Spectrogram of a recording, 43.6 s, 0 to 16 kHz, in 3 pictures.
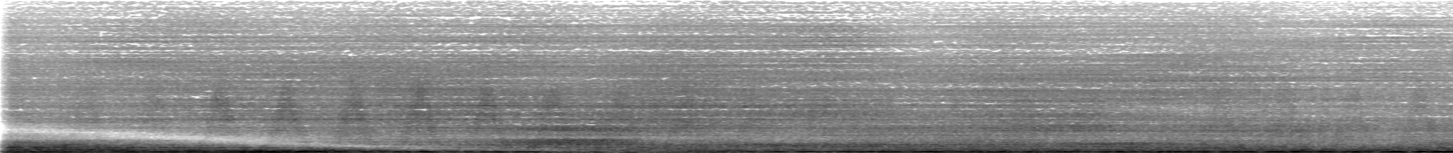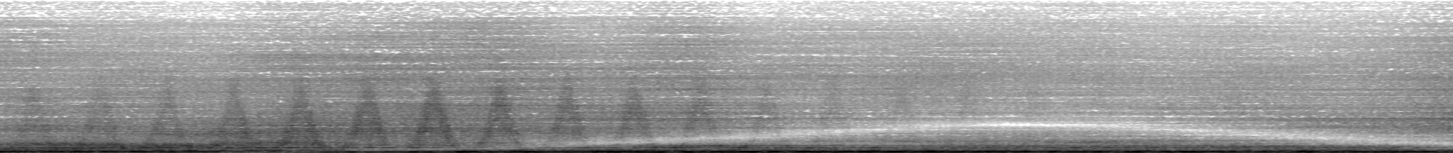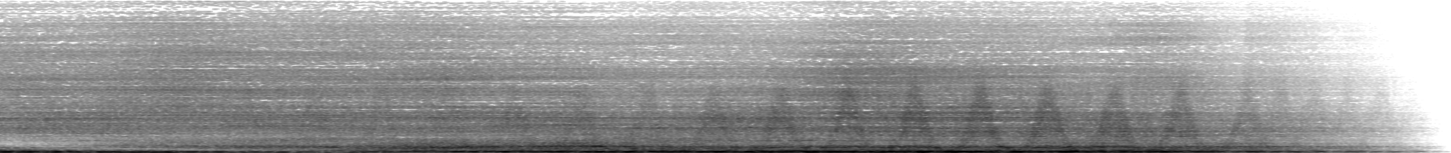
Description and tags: Scary Halloween sound
A droning science fiction or haunting horror spooky droning sound with a wahwah fading in and out several times. Great for Halloween.
Recorded on a Samsung Galaxy S3 (processed in Audacity)
creepy, dark, drama, dramatic, drone, Gothic, haunted, haunting, horror, phantom, scary, sci-fi, sinister, space, spooky, suspense, terrifying, terror, weird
